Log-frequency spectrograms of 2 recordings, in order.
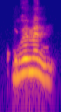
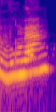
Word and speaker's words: women: Women. Not woman. Not woman. Women.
